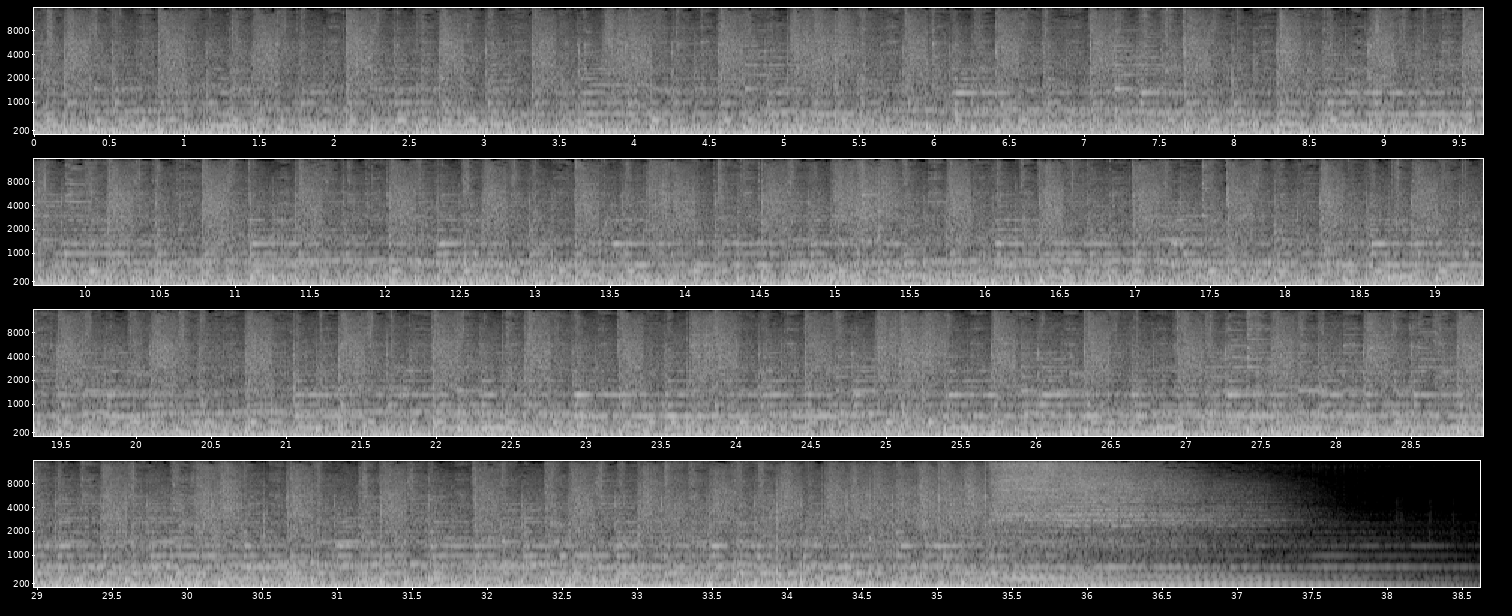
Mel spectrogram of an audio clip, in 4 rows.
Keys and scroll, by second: 38.1 ctrl+v.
